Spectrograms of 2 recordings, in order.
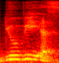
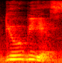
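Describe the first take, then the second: The two takes are said the same way.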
